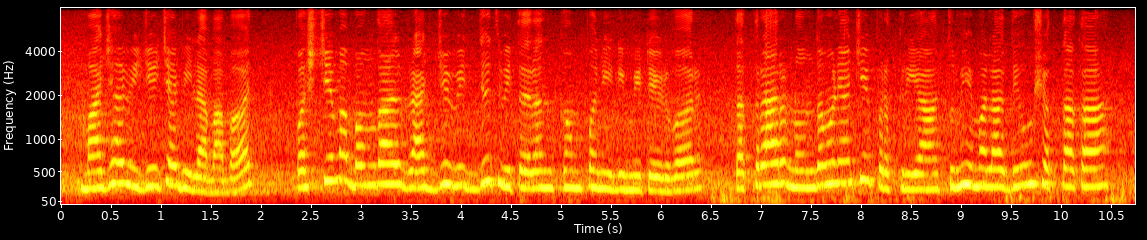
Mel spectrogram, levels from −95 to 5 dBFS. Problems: constant background noise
